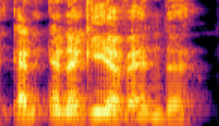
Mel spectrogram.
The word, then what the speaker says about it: Energiewende: the Energiewende, Energiewende. – Yeah, the Energiewende.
